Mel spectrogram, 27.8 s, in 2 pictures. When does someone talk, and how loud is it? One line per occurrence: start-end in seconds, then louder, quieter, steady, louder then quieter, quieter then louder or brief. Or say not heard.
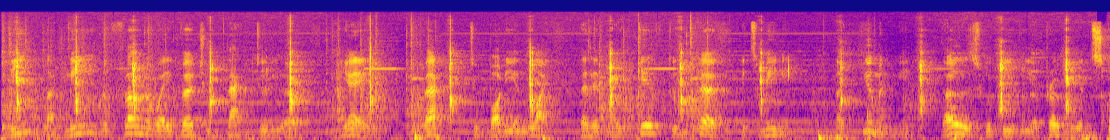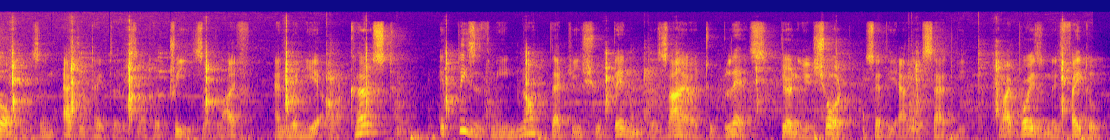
0.0-27.6 steady.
